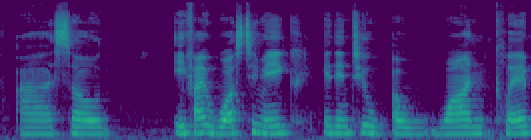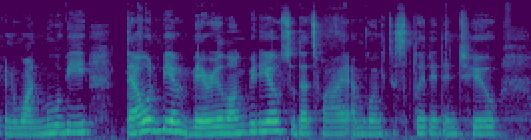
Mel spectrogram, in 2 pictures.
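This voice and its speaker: A woman's medium-pitched voice, dark and mellow in tone, at a fairly slow pace with fairly even intonation. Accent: Armenian. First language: Armenian. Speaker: vlogger. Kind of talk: personal vlog monologue. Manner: hesitant, many fillers.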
